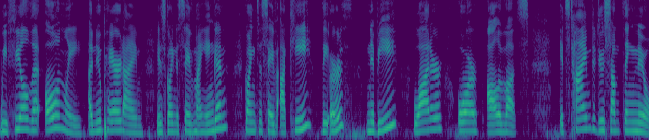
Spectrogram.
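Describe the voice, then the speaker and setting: Speaking very slowly with an Upper Midwest accent, a woman uses a medium pitch and ordinary pitch variation on a very clean recording with a silent background. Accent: Upper Midwest American. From Minnesota, Duluth. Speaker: activist. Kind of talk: rally speech.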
